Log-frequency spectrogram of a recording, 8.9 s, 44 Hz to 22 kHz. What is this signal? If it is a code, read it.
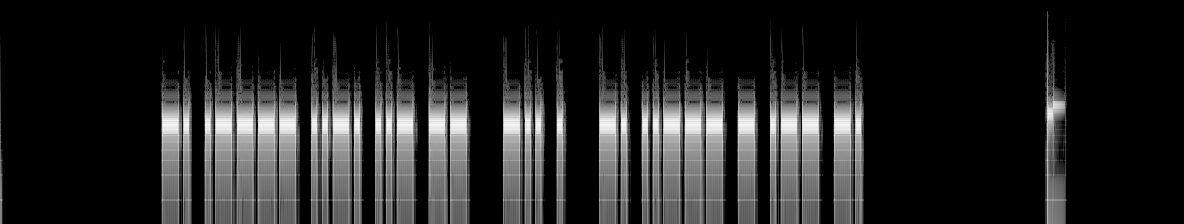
Morse code, heard as a keyed tone, about 30 wpm, 700 Hz. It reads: N1FUM DE N2TWN
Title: USA Callsign DE Callsign - 5 Characters - 30wpm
